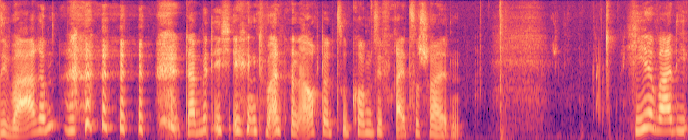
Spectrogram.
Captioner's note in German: gelächter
